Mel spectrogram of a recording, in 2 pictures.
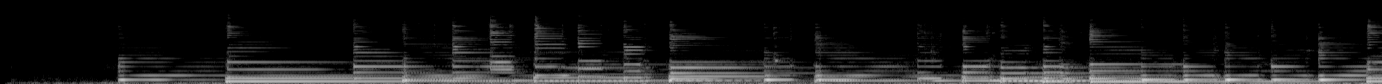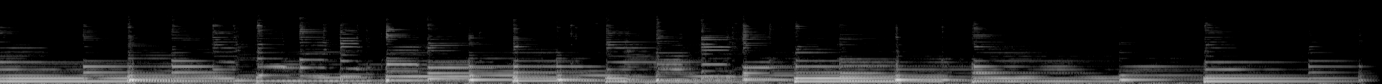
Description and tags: ANDANTE(partial))
Classical, Guitar, Short, Study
